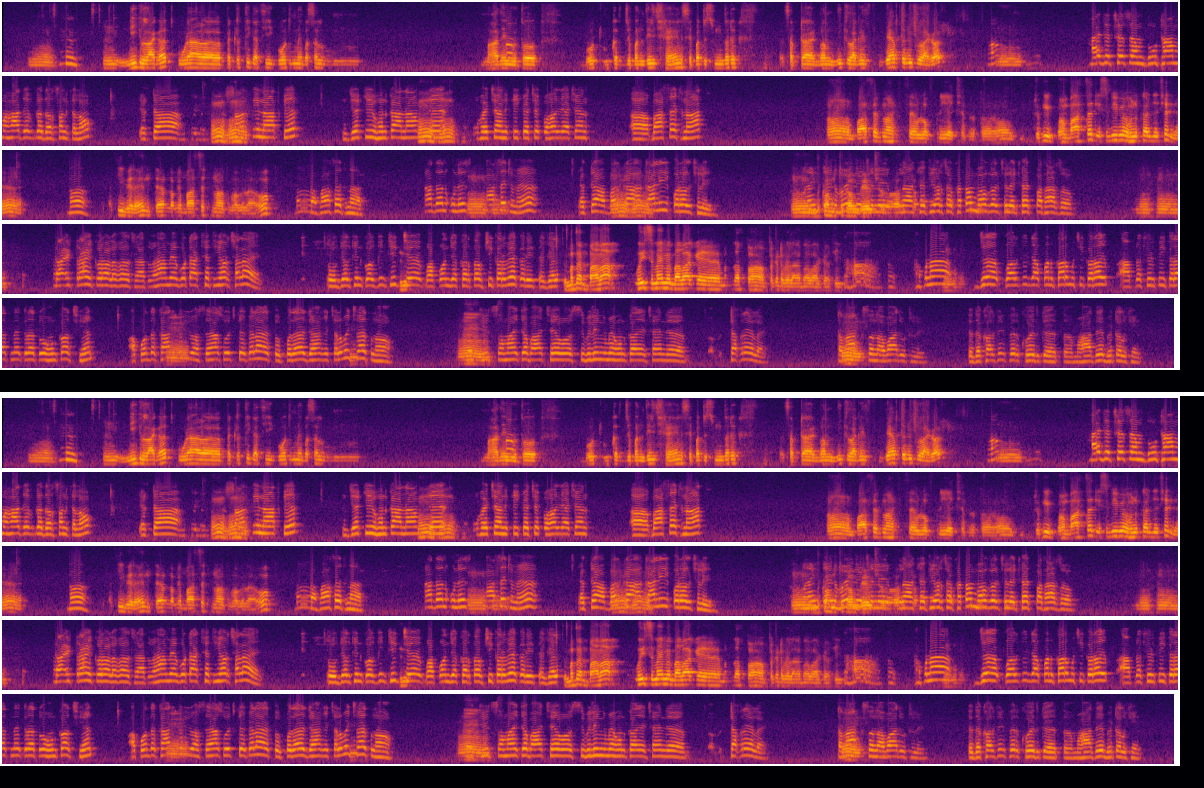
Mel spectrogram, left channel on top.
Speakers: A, on the left; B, on the right.
A: हँ
B: ह
A: हुँ नीक लागत पूरा प्रकृतिक अथी गोद मे बसल हुँ महादेव
B: हँ
A: ओ तऽ बहुत हुनकर जे मन्दिर छैन से बड्ड सुन्दर सभटा एकदम नीक लागैत जैब तऽ नीक लागत।
B: हम
A: हूँ
B: <unintelligible> आइ जे छै से हम दू ठाम महादेवके दर्शन केलहुँ एकटा <unintelligible>
A: हूँ
B: शान्तिनाथके जेकि हुनका नाम
A: हूँ
B: जे
A: हूँ
B: होइ छनि की कहै छै कहल जाइ छनि अ बासैठ नाथ
A: हँ बसटनाथ से लोकप्रिय छैेत्र त चूँकि अ वासठ ईस्वीमे हुनकर जे छै ने
B: हँ
A: अथी भेले ते लऽ के बासठ नथ भऽ गेला ओ।
B: हँ बासठ नाथ कहादैन उन्नैस
A: हूँ
B: सए बासठ
A: हूँ
B: मे एकटा
A: हूँ
B: बड़का
A: हूँ
B: अकाली पड़ल छलै।
A: हूँ
B: पैन
A: भूकम्प
B: तैन
A: तूकम्प
B: होइ नहि
A: भेल
B: छलै पूरा
A: अच्छा
B: खेत आरसभ खतम
A: हूँ
B: भऽ गेल छलै खेत पथार सभ
A: हूँ-हूँ
B: त्राइ त्राइ करय लगल छले तऽ उएहमे गोटा खेती आर छलथि। ओ गेलखिन कहलखिन ठीक
A: हूँ
B: छै अपन जे कर्तव्य छी करबे करी तेय
A: त मतलब बाबा ओहि समयमे बाबाके मतलब प्रकट भेला बाबाके अथी
B: हँ अपना
A: हूँ
B: जऽ कहलखिन जे अपन कर्म छी करै आ प्रकृति करैथ नहि करैथ ओ हुनकर छियेन। अपन तऽ काज
A: हूँ
B: करियौ सेह सोचि कऽ गेलैथ कोदाइर जे अहाँके चलबै
A: हूँ
B: छलैथ नऽ
A: हूँ
B: तऽ किछ समय के बाद छै ओ शिवलिंग मे हुनका जे छनि जे। टकरैलन टनाक
A: हूँ
B: सऽ नऽ आवाज उठलै तऽ देखलखिन फेर खोद के तऽ महादेव भेटलखिन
